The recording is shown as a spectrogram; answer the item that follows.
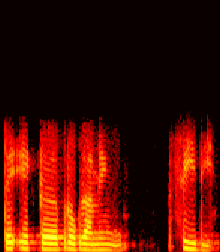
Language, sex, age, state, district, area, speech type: Punjabi, female, 45-60, Punjab, Jalandhar, urban, conversation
